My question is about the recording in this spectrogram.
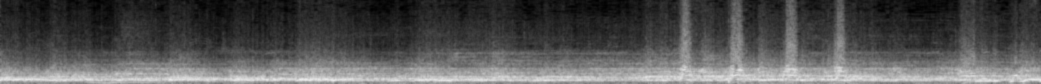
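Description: Many dogs barking together in a large indoor hall, continuous and loud, with people's voices mixed in. Several sharp knocks come in quick succession about seven to eight and a half seconds in.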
